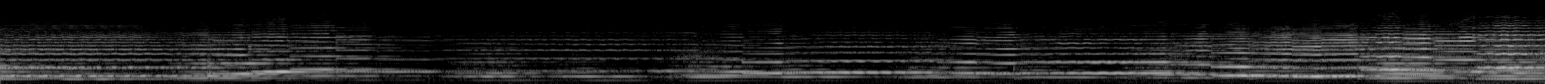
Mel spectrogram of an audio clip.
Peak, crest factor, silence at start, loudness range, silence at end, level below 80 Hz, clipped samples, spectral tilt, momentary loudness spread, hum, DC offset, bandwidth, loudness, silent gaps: -12 dBFS; 18 dB; 0 s; 14 LU; 0 s; -74 dBFS; under 0.1%; -1.5 dB/octave; 19 LU; none; under 0.1%; 14.5 kHz; -30 LUFS; none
